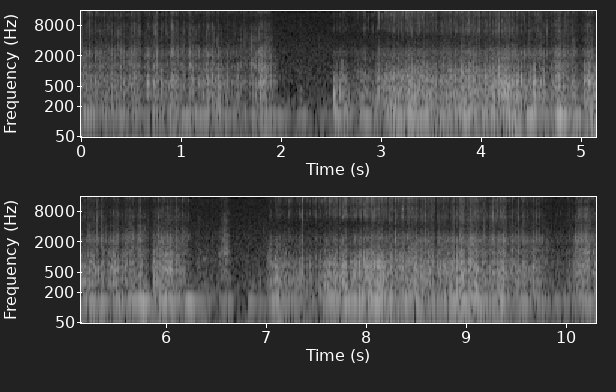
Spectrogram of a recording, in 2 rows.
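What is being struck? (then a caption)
Foam microphone windscreen. Long natural nails slowly scratch the sides and top of a grey oval foam windscreen on a microphone in a white holder. The result is a soft, dense, muffled rustling over a steady low hum, with brief pauses around 2, 6.5 and 10 seconds.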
